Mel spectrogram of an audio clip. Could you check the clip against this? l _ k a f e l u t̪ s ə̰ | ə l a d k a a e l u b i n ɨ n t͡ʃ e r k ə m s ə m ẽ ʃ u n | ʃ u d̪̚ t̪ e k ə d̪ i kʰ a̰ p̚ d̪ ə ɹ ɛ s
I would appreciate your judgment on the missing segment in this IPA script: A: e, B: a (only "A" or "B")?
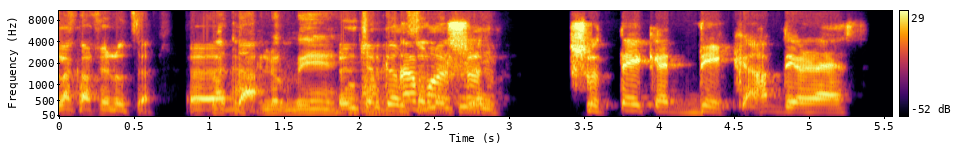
B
